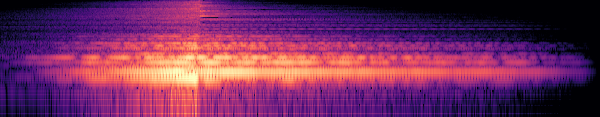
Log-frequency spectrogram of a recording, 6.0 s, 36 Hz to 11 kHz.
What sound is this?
Corporate Rise-and-Hit 01
Corporate Rise-and-Hit logo sound.
corporate, logo, rise-and-hit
